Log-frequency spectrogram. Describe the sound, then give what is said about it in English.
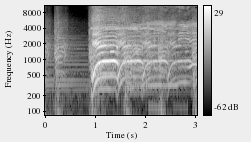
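Loud, excited screaming and whooping from a group of voices bursts in after a brief quieter moment, with repeated rising and falling cries that continue steadily to the end. “And the screams from Pure Vibes.”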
